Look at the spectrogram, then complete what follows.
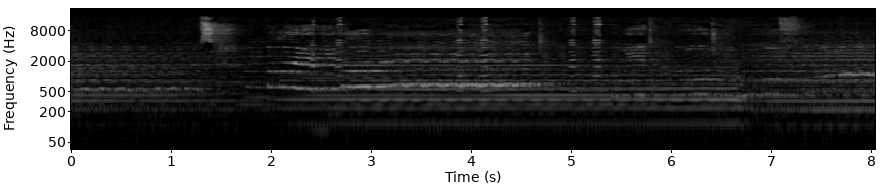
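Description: Soprano singing over sustained chords from a small chamber ensemble of bowed strings. About two seconds in her voice glides up into a long, wavering held note with vibrato, which ends near seven seconds as the strings keep holding.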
